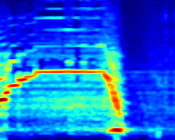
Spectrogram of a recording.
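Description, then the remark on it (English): A person imitates an elk's challenge bugle to provoke a bull elk: a loud, high whistle climbs and holds steady for about a second, then drops sharply into a brief low grunt. “So I just let out the loudest, meanest challenge bugle, and as I'm chuckling, I just hear.”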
